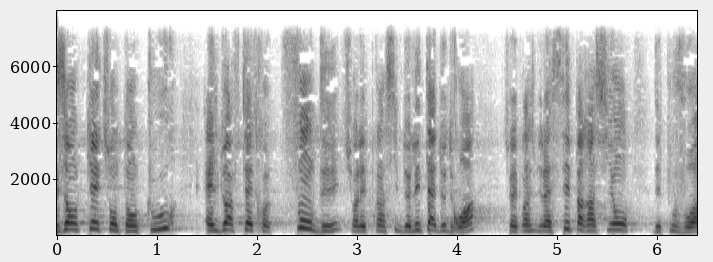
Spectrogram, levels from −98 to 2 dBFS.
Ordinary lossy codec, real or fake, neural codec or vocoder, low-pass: none; real; none; 7.2 kHz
